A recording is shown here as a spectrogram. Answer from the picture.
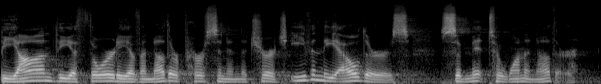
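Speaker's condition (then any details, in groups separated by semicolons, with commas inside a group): No condition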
